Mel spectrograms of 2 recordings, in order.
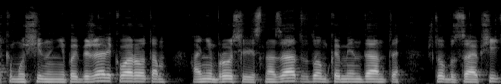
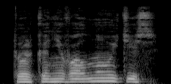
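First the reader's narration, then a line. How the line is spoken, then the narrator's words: Slow whisper. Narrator (Russian): медленно прошептал он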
